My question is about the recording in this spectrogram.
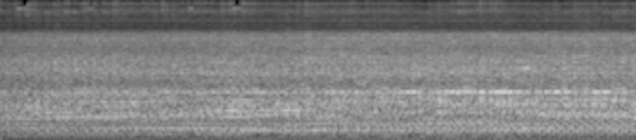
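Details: Daiden generator during setup testing, powering first one then two electric fans: steady high-pitched drone holds speed evenly under the light load, no surging or misses; normal running.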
